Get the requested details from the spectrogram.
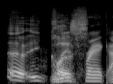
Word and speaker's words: Lisfranc: Am I saying that right? – Lisfranc. – I am so bad at medical terminology. – I think it's Lisfranc.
